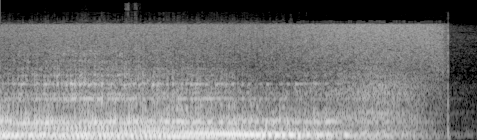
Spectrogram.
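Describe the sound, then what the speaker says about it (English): An alligator gives a deep, loud, continuous rumbling bellow lasting a couple of seconds, close up, fading slightly before stopping abruptly. "The rumble of an alligator."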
